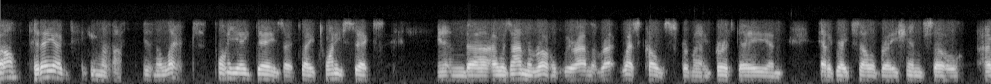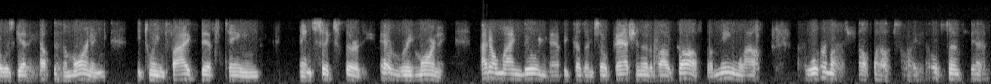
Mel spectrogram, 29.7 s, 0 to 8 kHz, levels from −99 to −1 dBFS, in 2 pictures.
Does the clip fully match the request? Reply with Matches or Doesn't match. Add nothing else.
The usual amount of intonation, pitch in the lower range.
Matches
